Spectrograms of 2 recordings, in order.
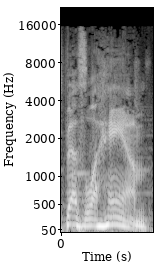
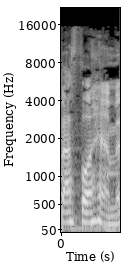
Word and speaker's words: Bethlehem: you're mispronouncing Bethlehem. It's Hem. – It's Ham. Bethlehem. – Bethlehem. It's Beth-LUH-HAM.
